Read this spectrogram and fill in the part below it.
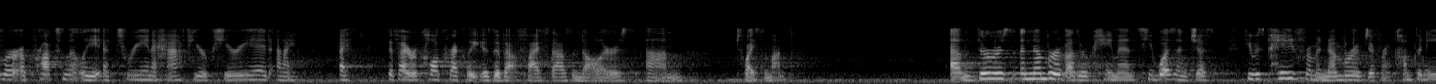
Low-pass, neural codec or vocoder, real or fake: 5.4 kHz; none; real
